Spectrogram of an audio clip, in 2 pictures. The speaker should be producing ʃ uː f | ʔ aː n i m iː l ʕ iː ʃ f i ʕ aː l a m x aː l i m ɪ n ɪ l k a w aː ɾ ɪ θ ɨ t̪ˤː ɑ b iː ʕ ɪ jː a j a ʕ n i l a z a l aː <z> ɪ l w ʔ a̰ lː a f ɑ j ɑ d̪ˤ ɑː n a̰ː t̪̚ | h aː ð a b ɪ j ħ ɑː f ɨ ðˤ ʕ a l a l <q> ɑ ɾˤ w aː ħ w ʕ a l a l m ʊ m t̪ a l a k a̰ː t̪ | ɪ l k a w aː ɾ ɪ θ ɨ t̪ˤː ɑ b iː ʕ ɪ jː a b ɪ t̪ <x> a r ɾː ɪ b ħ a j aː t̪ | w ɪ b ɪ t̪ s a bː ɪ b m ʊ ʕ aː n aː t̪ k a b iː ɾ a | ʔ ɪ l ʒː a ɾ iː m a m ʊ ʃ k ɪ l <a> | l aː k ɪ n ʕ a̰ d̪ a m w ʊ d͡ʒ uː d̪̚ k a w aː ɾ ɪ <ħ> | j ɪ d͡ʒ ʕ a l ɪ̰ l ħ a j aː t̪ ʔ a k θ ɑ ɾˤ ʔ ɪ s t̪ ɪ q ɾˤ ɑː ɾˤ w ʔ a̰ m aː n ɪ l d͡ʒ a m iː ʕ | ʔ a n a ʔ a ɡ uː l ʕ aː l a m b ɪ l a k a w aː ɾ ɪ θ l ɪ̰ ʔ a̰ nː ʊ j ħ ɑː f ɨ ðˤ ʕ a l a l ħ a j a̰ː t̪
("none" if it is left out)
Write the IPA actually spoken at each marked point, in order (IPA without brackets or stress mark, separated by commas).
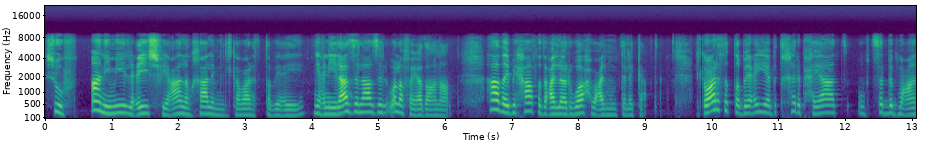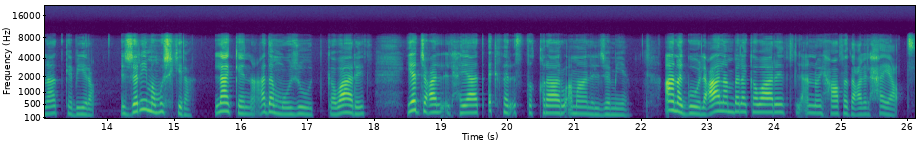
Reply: z, ʔ, x, a, θ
